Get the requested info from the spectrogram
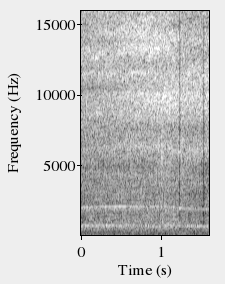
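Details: Steady loud airy hiss with a faint hum, the running noise of a Vivo 2 portable barometric non-invasive ventilator, emergency department demonstration.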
